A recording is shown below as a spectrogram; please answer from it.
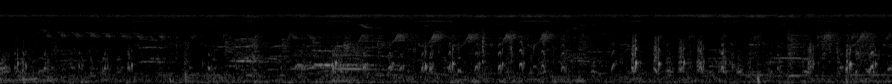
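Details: Young guinea pig nursing from its mother: a busy run of short, bright squeaks, some rising, packed close together and growing denser toward the end, with faint shuffling underneath.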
